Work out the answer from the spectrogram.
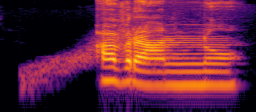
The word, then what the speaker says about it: avranno: Notice how each syllable is pronounced for roughly the same amount of time? The first N is held for roughly the same amount of time as all the other syllables.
